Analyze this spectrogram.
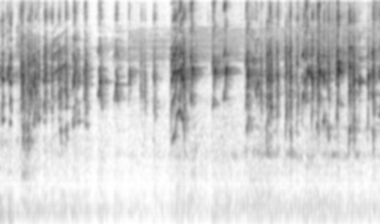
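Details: Cendet, the long-tailed shrike, practising its song in bursts of fast, harsh, high-pitched twittering, broken by short gaps of silence around the middle.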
